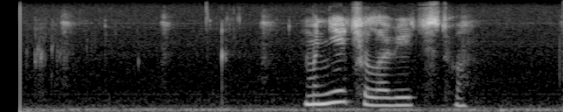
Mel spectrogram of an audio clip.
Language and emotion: Russian, sad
